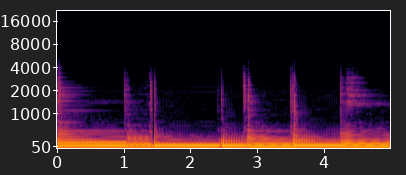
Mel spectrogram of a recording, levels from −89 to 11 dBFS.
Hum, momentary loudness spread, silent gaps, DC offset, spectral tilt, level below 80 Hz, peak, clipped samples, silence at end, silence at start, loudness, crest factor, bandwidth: none; 2 LU; none; under 0.1%; -11.5 dB/octave; -16 dBFS; -2 dBFS; under 0.1%; 0 s; 0 s; -15 LUFS; 10 dB; 2.7 kHz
